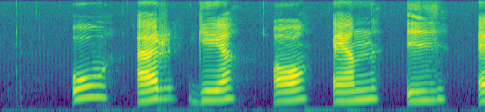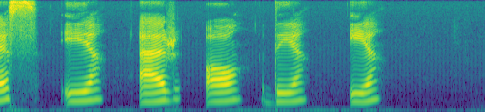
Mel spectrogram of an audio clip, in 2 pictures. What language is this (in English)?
Swedish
